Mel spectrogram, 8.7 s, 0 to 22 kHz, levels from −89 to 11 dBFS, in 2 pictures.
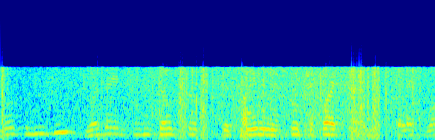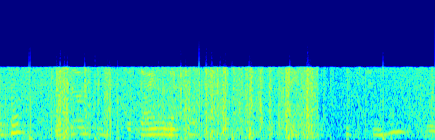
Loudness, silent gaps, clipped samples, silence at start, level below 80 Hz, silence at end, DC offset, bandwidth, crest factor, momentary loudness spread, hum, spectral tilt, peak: -25 LUFS; none; under 0.1%; 0 s; -46 dBFS; 0 s; under 0.1%; 3.7 kHz; 18 dB; 9 LU; none; -8.5 dB/octave; -8 dBFS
